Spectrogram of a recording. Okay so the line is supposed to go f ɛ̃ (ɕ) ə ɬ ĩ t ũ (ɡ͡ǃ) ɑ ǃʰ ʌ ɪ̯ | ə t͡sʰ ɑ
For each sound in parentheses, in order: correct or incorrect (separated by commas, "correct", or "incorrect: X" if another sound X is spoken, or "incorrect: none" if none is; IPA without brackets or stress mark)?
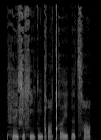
correct, incorrect: ǃʼ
